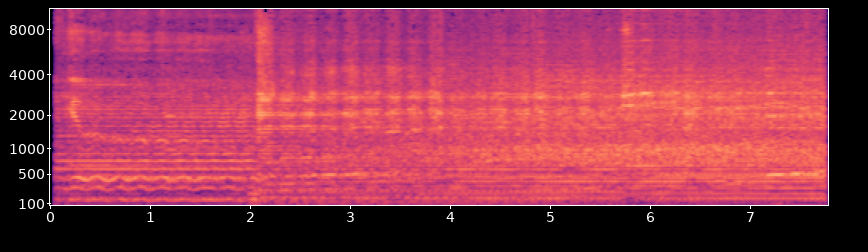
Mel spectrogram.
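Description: Live music plays loudly through huge speakers, echoing across a vast open stadium.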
